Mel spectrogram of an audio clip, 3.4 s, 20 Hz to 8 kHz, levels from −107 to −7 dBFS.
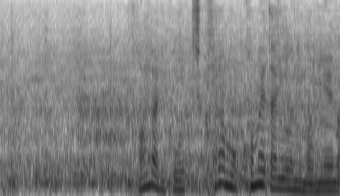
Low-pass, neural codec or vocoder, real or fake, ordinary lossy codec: none; codec, 16 kHz, 4 kbps, FunCodec, trained on Chinese and English, 50 frames a second; fake; none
